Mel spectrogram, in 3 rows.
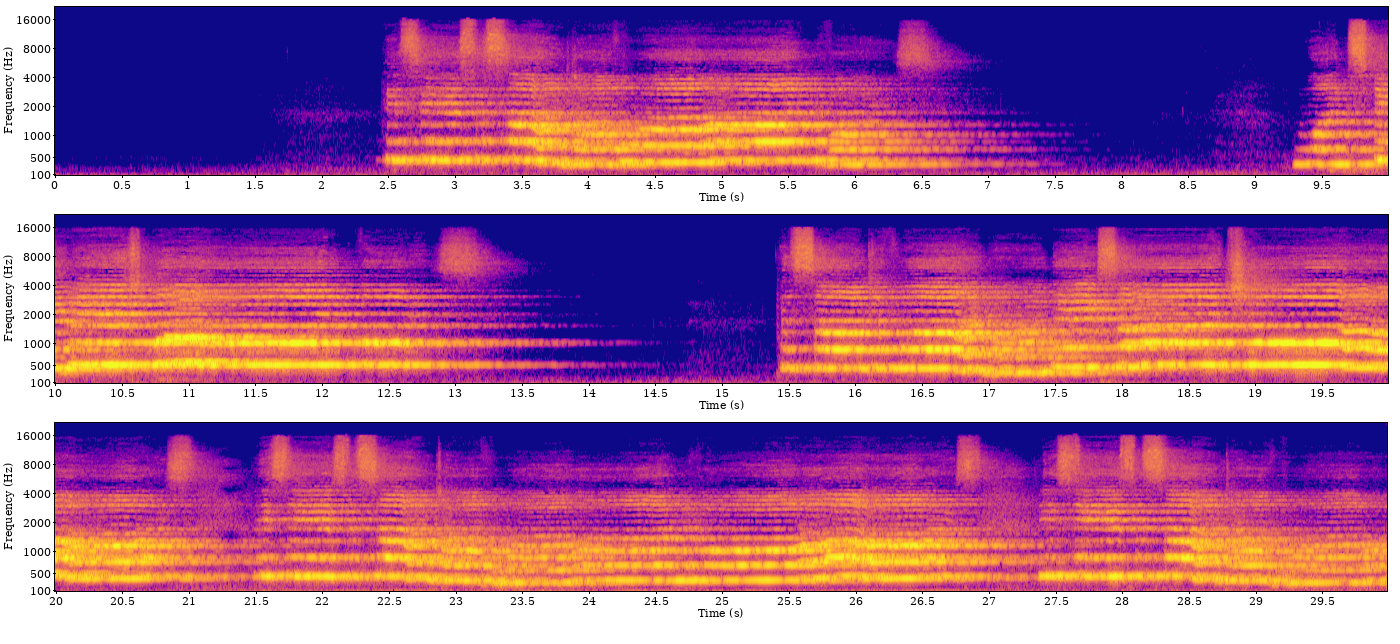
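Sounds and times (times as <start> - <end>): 
chamber singers choir singing: 2.5 - 7.1, 9.3 - 13.7, 15.4 - 29.9.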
